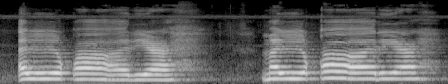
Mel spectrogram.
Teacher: ത മർബൂത്തയിൽ നിർത്തുമ്പോൾ ഹ സുക്കൂനാക്കിക്കൊണ്ട് നിർത്തുക · ഖാഫ് ഇസ്തിഅലാൻ്റെ ലെറ്ററാണ്, അപ്പോൾ അതിനെ നല്ലോണം ഉയർത്തിയിട്ട് പറയാൻ ശ്രദ്ധിക്കുക. റ കെസ്റ ആയതുകൊണ്ട് നമ്മൾ താഴ്ത്തി ഉച്ചരിക്കും. അതിൻ്റെ മഹ്റജ് വസത്തുൽ ഹൽക്കാണ്, അപ്പോൾ അതിൻ്റെ സൗണ്ട് ക്ലിയർ ആക്കി കൊടുക്കുക.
